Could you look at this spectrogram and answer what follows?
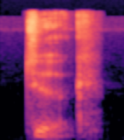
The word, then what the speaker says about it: took: Eso, took, pero se pronuncia como si fuera una O. Took, Tuk.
